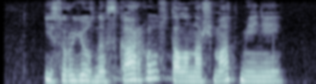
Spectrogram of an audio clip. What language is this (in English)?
Belarusian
